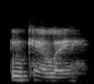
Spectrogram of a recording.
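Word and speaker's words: Bukele: President Boule in El Salvador inaugurated or not inaugurated um you know open is his name Boule the president huh Kelly okay sorry see I didn't know if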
